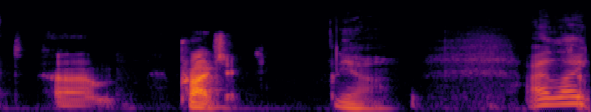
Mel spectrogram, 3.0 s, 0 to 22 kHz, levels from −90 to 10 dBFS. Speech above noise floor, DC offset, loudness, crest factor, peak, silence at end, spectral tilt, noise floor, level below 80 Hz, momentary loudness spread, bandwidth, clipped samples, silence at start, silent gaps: 27 dB; under 0.1%; -31 LUFS; 26 dB; -6 dBFS; 0 s; -5 dB/octave; -57 dBFS; -76 dBFS; 17 LU; 13 kHz; under 0.1%; 0.25 s; none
